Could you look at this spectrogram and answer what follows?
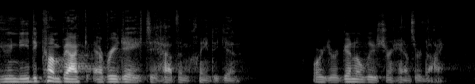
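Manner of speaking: ordinary delivery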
